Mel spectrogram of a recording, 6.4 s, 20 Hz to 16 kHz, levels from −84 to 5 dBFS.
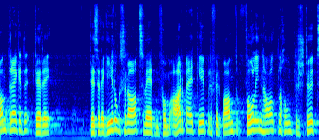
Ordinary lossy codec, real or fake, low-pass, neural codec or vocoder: none; real; 14.4 kHz; none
